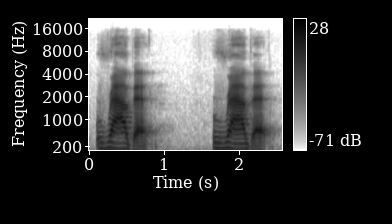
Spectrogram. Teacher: we don't stress the second syllable in that word we stress that at the first syllable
